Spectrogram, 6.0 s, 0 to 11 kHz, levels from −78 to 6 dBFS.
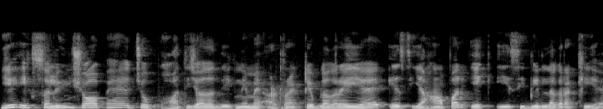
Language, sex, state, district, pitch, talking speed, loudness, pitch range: Hindi, male, Uttar Pradesh, Lalitpur, 150 Hz, 230 wpm, -15 LUFS, 135-160 Hz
